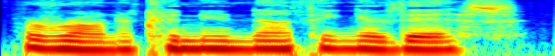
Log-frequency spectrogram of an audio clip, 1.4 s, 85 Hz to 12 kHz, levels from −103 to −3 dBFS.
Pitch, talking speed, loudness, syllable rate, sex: 160 Hz, 215 wpm, -15 LUFS, 6.8 syllables/s, female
